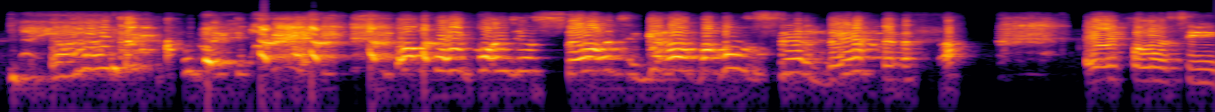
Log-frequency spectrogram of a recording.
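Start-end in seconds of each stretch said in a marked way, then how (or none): 0.0-4.2 high, laughing through the words. Retold or imitated. Telling a friend how she answered the man, laughing. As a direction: laugh out the shy reply. Laughing retelling her reply.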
